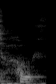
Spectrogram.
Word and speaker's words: Hoeth: master of i believe lot of people like to pronounce hoeth i believe it's host though anyways uh he is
